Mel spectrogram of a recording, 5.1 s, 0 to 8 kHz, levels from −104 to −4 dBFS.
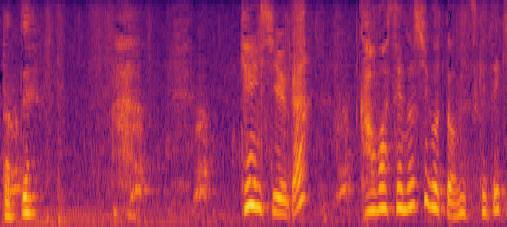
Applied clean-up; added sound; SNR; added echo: none; none; none; none.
